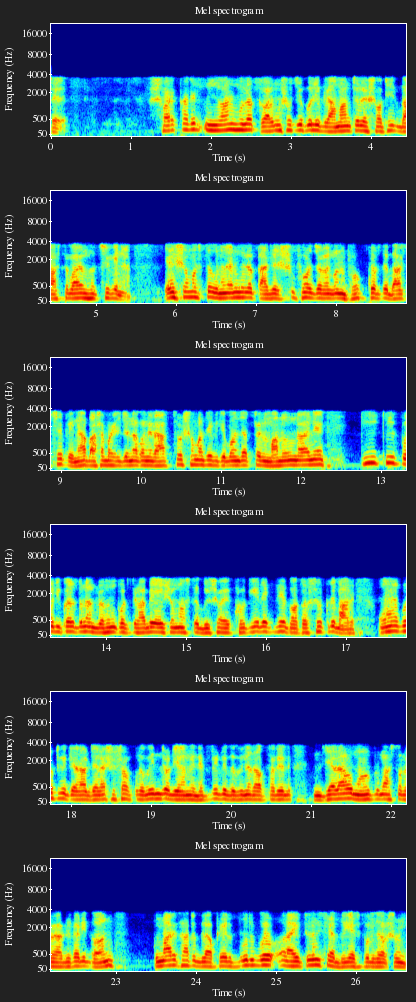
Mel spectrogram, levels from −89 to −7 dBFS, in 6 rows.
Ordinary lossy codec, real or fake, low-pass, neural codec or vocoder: Opus, 32 kbps; fake; 3.6 kHz; codec, 44.1 kHz, 2.6 kbps, DAC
